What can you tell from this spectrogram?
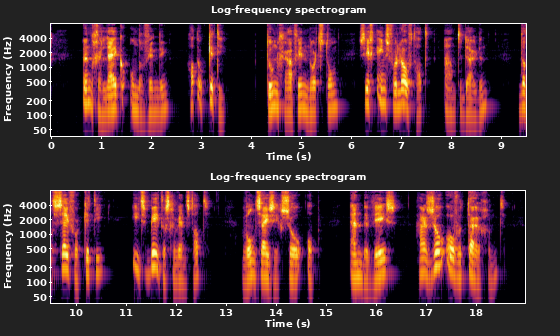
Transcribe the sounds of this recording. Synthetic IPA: ənχəlɛjkəʔɔndəɹvɪndɪŋ | hɑtowkːɪti | tunχraːvɪnːɔɹtstɔn | z̥ɪχejnsfəɹlowftɦɑt | aːntədœɥdən | dɑtsɛjvʊːɹkɪti | itzbejtəɹsχəʋɛnstɦɑt | ʋɔntsɛjzɪχsowɔp | ɛnbəʋejs | haːɹzowʔowvəɹtœɥχənt

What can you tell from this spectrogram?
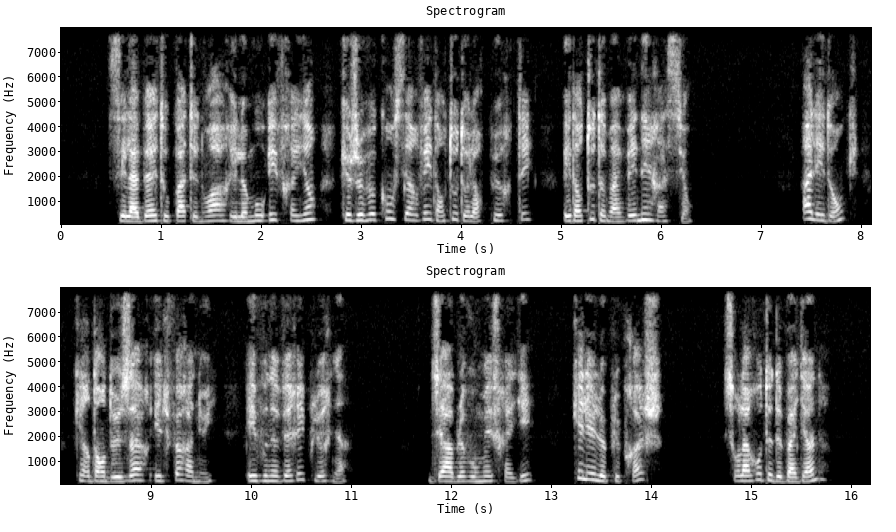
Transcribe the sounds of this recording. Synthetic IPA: sɛlabɛt̪opat̪nwaːʁeləmoʔefχɛjɑ̃kəʒəvøkɔ̃sɛʁved̪ɑ̃t̪ut̪lœʁpyʁt̪e | ed̪ɑ̃t̪ut̪maveneʁasjɔ̃ | aled̪ɔ̃kː | aʁd̪ɑ̃d̪øzœːʁilfəʁanɥi | evunəvɛʁeplyʁjɛ̃ | d̪jabləvumefχɛje | kʲɛlɛləplypχɔʃ | syʁlaʁut̪d̪əbajɔn

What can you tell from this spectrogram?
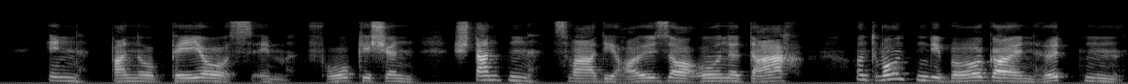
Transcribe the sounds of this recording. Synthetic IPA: ʔɪn | pʰanopʰeosɪmfoːkɪʃən | ʃtandn̩t͡sv̥aːɐdiːhɔʏzɐʔoːnədaχ | ʊntv̥oːntn̩diːbʏɐɡɐɪnhʏtn̩

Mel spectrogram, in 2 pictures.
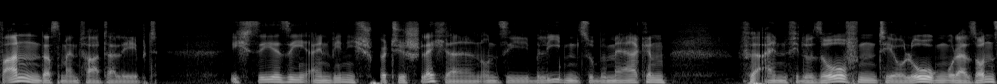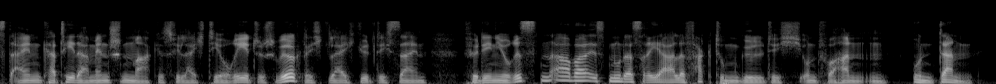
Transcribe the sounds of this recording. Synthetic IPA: fʔa̰ndasmaɪnfaːtʰɐleːpt | ʔɪçz̥eːəziːʔa̰ɪnveːnɪçʃpœtʰɪʃlʔɛçl̩nʔʊ̰ntz̥iːbəliːbm̩t͡subəmɛɐkʰən | fyːɐʔa̰ɪnənfilozoːfn̩tʰeoloːɡŋ̩ʔoːdɐzɔnstʔa̰ɪnənkʰatʰeːdɐmɛnʃn̩maːkɛsfɪlaɪçtʰːeoʁ̞eːtʰɪʃv̥ɪɐkʰlɪçɡ̥laɪçɡ̥ʏltɪçz̥aɪnfyːɐdeːnjuʁ̞ɪstn̩ʔaːbɐɪstnuːɐdasʁea̰ːləfaktʰʊmɡʏltʰɪçʔʊ̰ntfoːɐhandn̩ | ʔʊnt̚d̥an

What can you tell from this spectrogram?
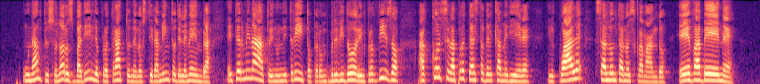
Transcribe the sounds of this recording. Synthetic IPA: unampjosonɔːɾozbad̪iʎːopɾot̪ɾat̪ːonelːost̪iɾament̪od̪elːemembɾa | et̪ːerminaːt̪oinunit̪ɾiːt̪opeɾumbɾevid̪oːɾeimpɾovːiːzo | a̰kːolselapɾot̪ɛst̪ad̪elkameɾjɛːɾe | ilkwaːle | salːont̪anɔesklamand̪o | evabɛːne

